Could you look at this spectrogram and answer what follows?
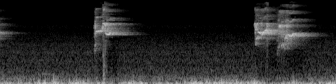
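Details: Lovebird that wants to play gives two sharp, shrill chirps about one and a half seconds apart, the second longer and harsher, over a low steady background rumble.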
